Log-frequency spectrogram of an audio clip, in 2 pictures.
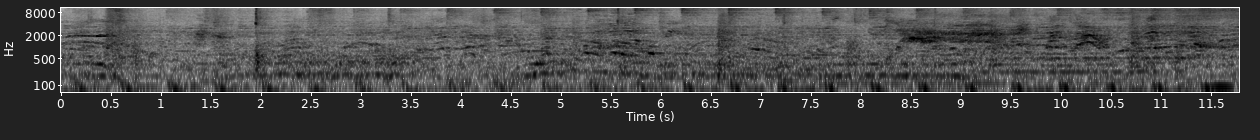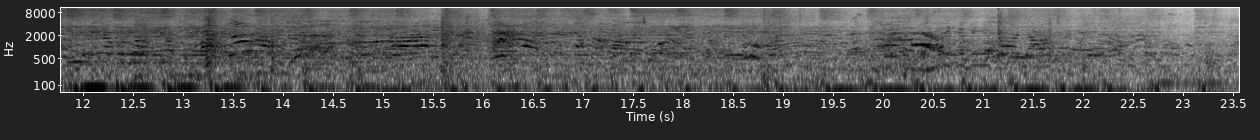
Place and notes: Court-St.-Étienne, Belgique - Fun fair
During the annual feast of Court-St-Etienne, there's a huge fun fair installed of the heart of the city. All is very hard to bear !!! There's so much noise of horrible conterfeit things... Recording begins with the all peruvian people selling fake commodities from China (here a small dog, a bird, and a slide with penguins). After, you dive in the horror film : carousel with horrible plastic music. The end is a merry go round for small children. All these sounds take part of a subculture, the fair ground ambience.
